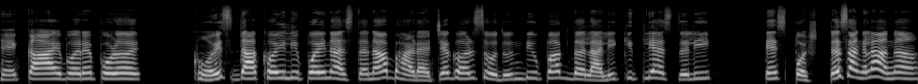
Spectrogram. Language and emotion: Goan Konkani, happy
